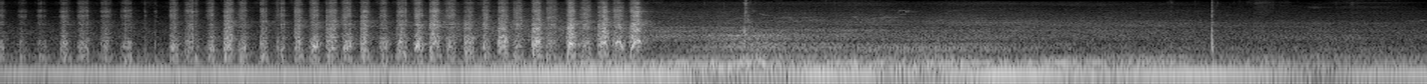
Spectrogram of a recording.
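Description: Stone being grooved for indirect percussion knapping, a rhythmic close scraping and rasping of rapid strokes for about five seconds, then quieter handling with a low steady hum underneath.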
